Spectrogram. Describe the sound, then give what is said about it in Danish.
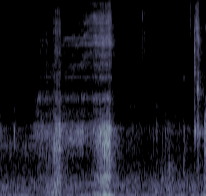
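Several people slurping hot coffee and cocoa together, a few short wet sips spaced out over a couple of seconds against a quiet hum, with no talking. “fælles slubron. Der er kaffe og kakao på bordet.”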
